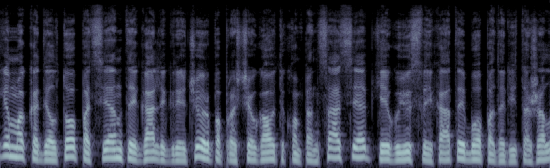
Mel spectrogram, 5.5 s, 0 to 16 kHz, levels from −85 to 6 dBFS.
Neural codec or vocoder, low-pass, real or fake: none; 14.4 kHz; real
